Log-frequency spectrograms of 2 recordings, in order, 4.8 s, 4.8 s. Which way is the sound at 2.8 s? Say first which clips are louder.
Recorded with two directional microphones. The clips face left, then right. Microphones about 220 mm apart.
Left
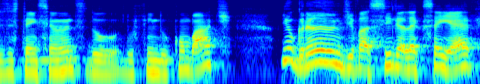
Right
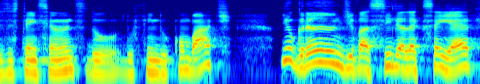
Right 4 dB; 35° right (ahead or behind).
